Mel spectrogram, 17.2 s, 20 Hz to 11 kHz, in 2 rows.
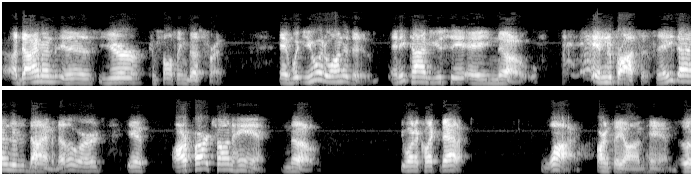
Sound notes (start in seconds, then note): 7.0 laugh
